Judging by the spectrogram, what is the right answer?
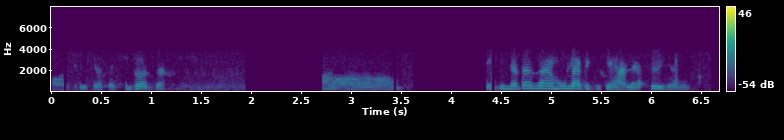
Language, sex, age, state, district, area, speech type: Assamese, female, 30-45, Assam, Golaghat, urban, conversation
